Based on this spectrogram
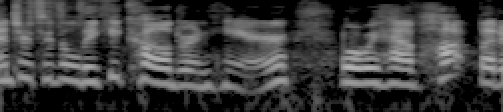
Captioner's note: none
